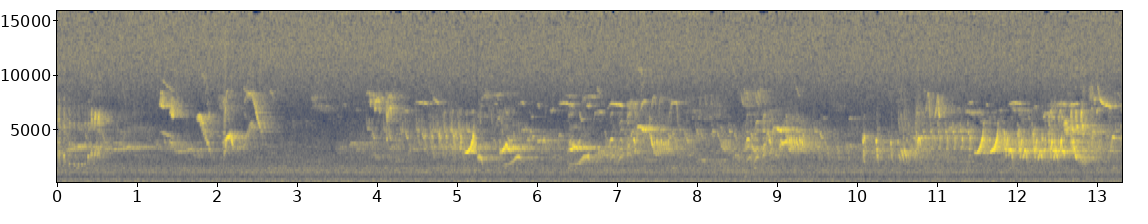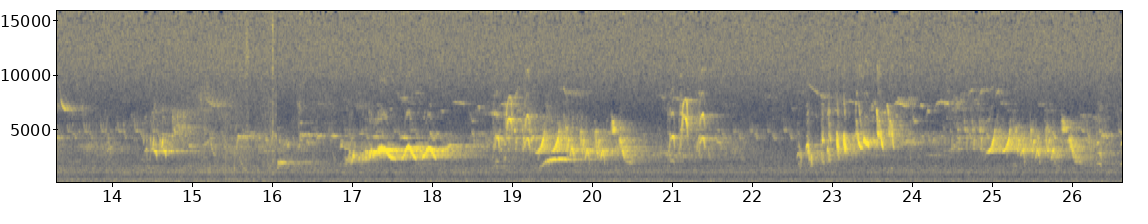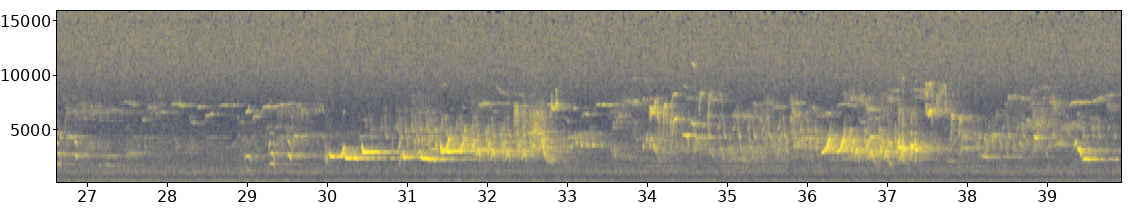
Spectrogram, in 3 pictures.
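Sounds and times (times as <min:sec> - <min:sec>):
low background noise: 0:00.0 - 0:39.9
songbirds chirping and trilling: 0:00.0 - 0:39.9.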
